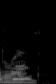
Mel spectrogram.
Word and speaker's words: Newfoundland: Oh, Uh, Newfoundland. Is it Newfoundland musically inspired? That's how it's supposed to be Newfoundland. pronounced.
